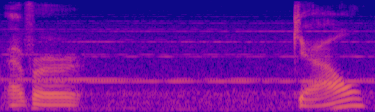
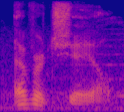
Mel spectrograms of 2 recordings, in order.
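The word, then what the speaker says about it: Evergaol: Ever jail. Because there's a I used to pronounce that with a hard G.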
